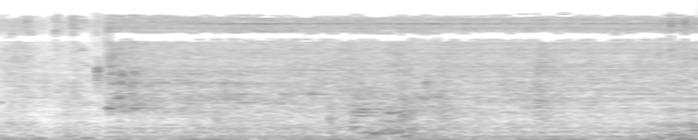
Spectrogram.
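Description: Rice and dal being washed in water in a home kitchen, a steady faint sloshing and running-water hiss that continues throughout with no one talking.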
